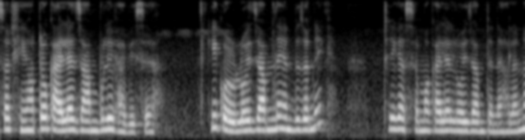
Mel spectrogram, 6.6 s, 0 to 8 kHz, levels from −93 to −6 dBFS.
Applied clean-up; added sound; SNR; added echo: none; none; none; none.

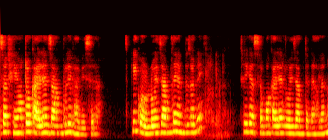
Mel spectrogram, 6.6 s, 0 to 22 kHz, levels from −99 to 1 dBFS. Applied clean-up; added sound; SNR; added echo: neural mask model DeepFilterNet 3.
